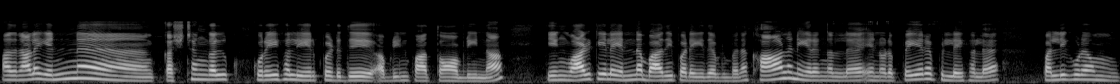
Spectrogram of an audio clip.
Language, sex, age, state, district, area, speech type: Tamil, female, 60+, Tamil Nadu, Mayiladuthurai, rural, spontaneous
